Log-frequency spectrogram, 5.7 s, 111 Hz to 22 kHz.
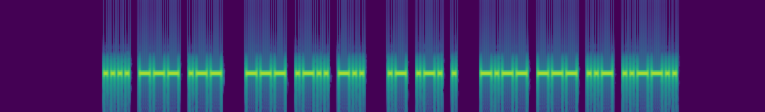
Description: Morse code, heard as a keyed tone, about 44 wpm, 700 Hz. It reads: HOW OLD ARE YOU?
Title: Sentences from Top 200 Words 45wpm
